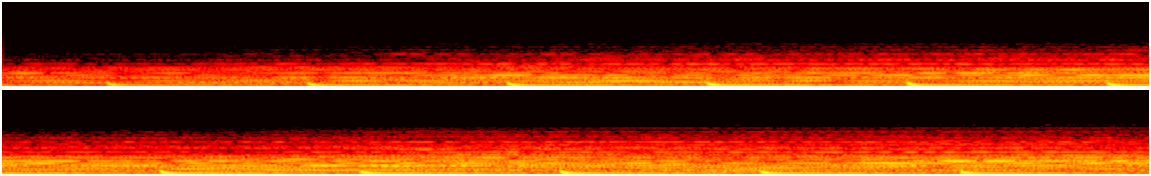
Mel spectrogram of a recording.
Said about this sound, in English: So what they did is they worked with scientists to create a song that is intentionally relaxing to the listener.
